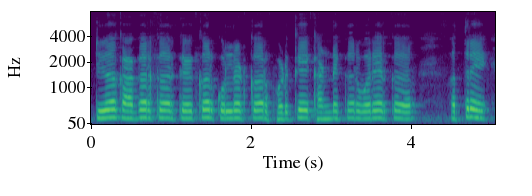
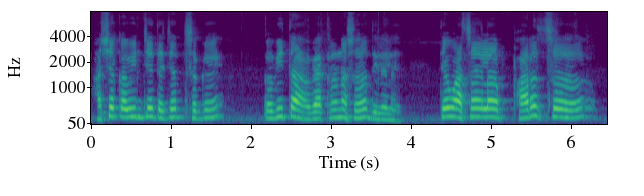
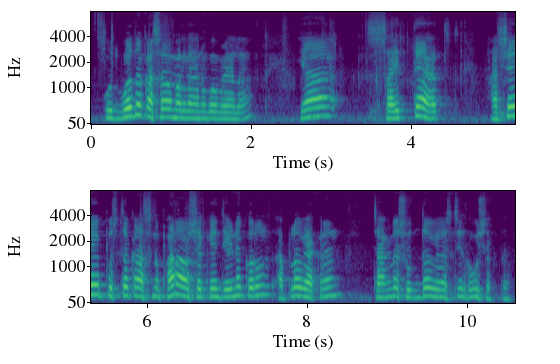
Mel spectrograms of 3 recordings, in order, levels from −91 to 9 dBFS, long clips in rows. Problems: constant background noise, background conversations at intervals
